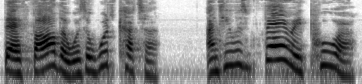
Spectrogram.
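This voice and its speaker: A woman reading a storybook aloud for young children in an expressive, deliberate way, as host and narrator. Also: a little high.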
